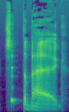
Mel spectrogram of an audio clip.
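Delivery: playful Italian accent. Repeating a phrase said to be easier in a fun Italian accent: fun Italian accent. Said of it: "hard to say in a fun Italian accent".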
